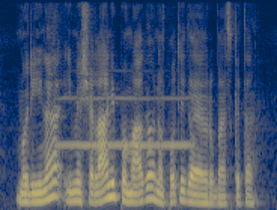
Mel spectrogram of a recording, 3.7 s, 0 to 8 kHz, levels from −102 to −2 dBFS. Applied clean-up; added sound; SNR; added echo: none; Wind instrument, woodwind instrument; 16 dB; none.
